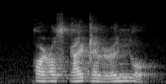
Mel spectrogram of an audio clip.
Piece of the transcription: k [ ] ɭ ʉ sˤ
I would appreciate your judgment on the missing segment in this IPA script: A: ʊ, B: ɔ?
B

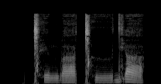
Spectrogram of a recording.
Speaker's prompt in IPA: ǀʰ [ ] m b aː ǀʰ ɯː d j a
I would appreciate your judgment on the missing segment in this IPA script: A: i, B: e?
B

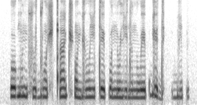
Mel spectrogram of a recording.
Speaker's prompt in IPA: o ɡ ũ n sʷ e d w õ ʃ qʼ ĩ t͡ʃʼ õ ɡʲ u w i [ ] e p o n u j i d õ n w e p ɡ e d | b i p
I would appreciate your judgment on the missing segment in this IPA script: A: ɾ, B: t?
B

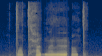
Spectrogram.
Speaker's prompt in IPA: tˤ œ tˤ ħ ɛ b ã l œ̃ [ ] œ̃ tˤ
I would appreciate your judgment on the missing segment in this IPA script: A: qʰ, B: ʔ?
B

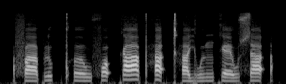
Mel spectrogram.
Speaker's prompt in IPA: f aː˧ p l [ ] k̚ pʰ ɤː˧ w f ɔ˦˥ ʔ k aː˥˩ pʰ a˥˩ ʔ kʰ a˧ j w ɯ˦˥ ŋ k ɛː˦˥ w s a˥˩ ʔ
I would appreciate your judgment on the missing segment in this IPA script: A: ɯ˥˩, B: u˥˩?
B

